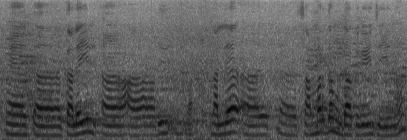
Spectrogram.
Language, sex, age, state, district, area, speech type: Malayalam, female, 45-60, Kerala, Kollam, rural, spontaneous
